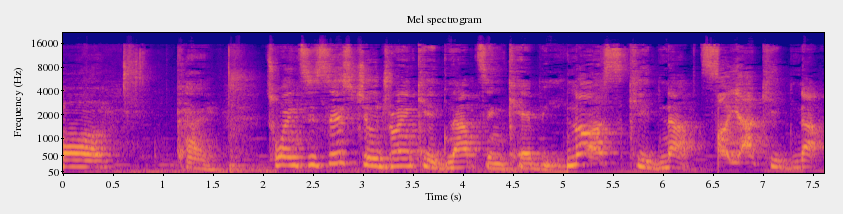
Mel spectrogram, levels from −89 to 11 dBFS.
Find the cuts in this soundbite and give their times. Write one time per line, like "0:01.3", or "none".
none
